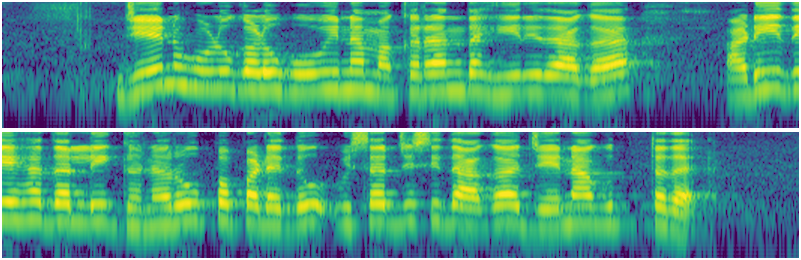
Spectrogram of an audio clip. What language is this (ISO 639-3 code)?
kan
